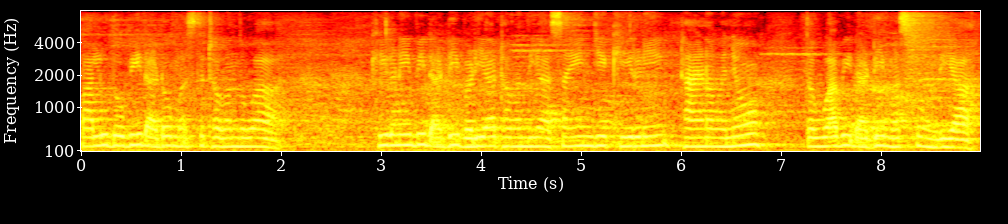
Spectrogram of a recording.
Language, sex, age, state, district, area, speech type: Sindhi, female, 45-60, Gujarat, Surat, urban, spontaneous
